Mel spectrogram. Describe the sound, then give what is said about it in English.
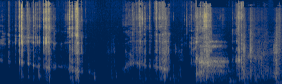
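Crisp crunching as a crisp from a bag is bitten and chewed, several sharp bursts in an uneven rhythm with brief pauses between, loud with no talking. “I'll just do one more out of the same bag, obviously.”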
